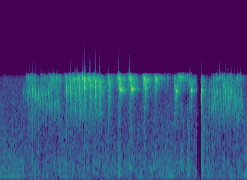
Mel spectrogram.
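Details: A canary sings a rapid, high warbling run of trills and chirps, packed tightly with only brief pauses, bright and continuous throughout.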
